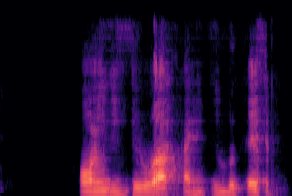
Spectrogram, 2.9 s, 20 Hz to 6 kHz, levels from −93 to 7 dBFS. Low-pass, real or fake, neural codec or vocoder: 5.4 kHz; fake; codec, 24 kHz, 1 kbps, SNAC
